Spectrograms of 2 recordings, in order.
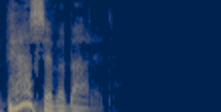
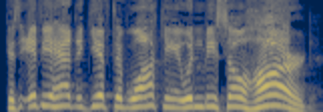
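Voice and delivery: scolding preacher; 3 semitones higher, 5 dB louder than usual. Retold or imitated. Mock preacher scolding toddler.

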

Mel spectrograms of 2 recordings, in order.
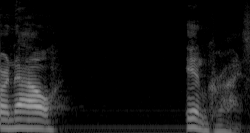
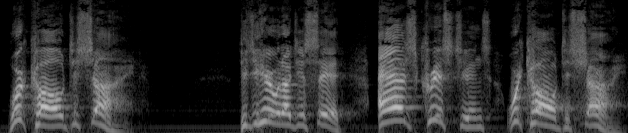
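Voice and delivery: preaching at full force; 3 semitones higher, 8 dB louder than usual. Acted. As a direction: preach it out to the whole church.

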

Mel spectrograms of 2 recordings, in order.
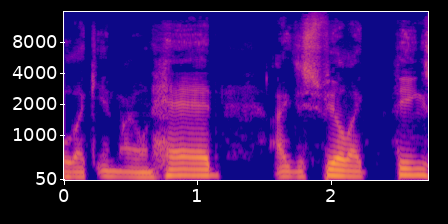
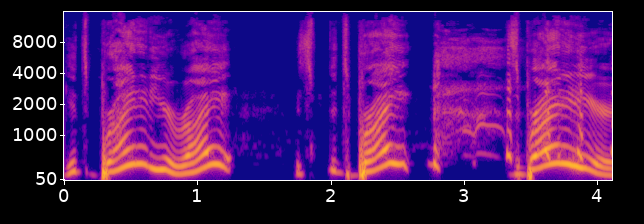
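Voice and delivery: high, loud insistent yell about the light; stoned yelling; 14 semitones higher, 6 dB louder than usual. Retold or imitated. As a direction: shout it like you're high and the room is blinding. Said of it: "And I was, like, yelling".

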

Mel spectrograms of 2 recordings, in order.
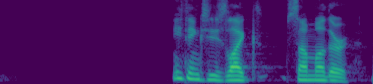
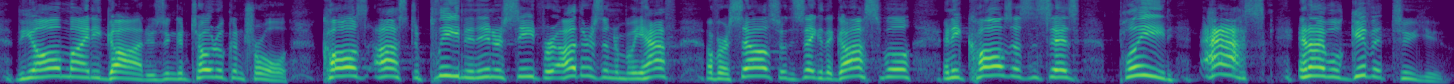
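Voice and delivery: louder and higher, building to God's promise; rising preaching fervor; 6 semitones higher, 5 dB louder than usual. Acted. Preacher urging the congregation to pray, with full force.

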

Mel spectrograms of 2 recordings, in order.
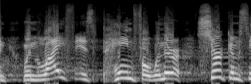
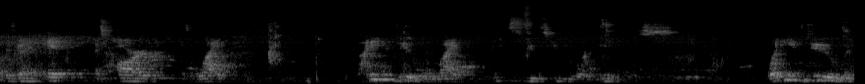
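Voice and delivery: sudden whisper; 6 semitones lower, 29 dB quieter than usual. Acted. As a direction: drop to a breathy hush on the question. Preacher drops to a hush.

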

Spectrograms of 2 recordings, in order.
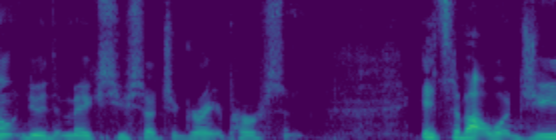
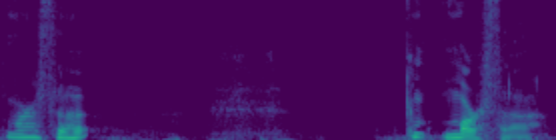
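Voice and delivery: soft, affectionate calling; gentle, smiling; 8 dB quieter than usual. Acted. Jesus smiling at Martha, gentle and soft. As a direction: coax her softly through a smile. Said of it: "see the smile on Jesus' face".

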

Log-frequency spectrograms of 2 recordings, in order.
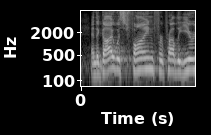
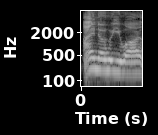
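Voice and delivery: loud demonic accusation; acted demon shouting at Jesus; crying out; 3 semitones higher, 6 dB louder than usual. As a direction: call it out forcefully. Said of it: "and he cried out".

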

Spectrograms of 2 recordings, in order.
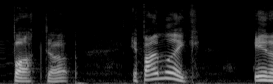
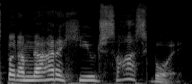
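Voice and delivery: usual speaking voice

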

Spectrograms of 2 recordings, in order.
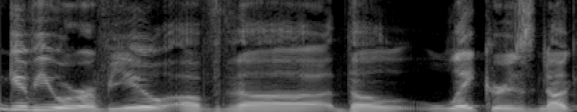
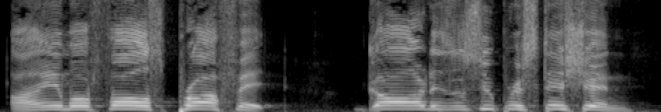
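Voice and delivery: shouting preacher; 7 semitones higher, 6 dB louder than usual. Acted. Acting villain preacher quote intro.

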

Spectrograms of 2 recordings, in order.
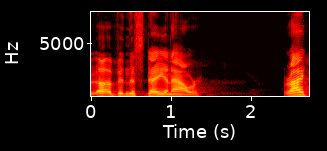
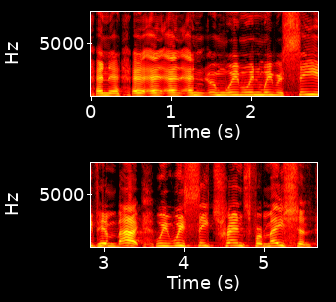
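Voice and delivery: ordinary talk, nothing marked

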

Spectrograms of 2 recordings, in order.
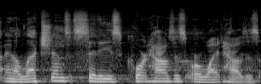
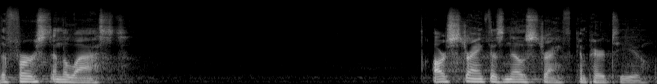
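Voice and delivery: prayer; 3 semitones lower than usual. Acted. Closing prayer.

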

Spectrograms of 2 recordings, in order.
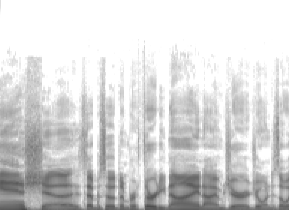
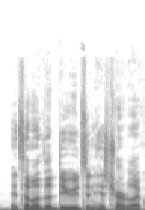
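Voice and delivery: ordinary talk, nothing marked

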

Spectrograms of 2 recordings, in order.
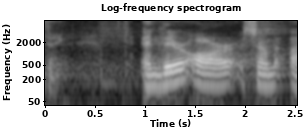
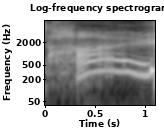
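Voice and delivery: high, laughing sweet hi; sweet wife greeting; 14 semitones higher, 3 dB louder than usual. Retold or imitated. Wife greeting the woman who cursed them, high sweet laughing hi. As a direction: chirp a sugary hello. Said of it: "And Mary Beth goes".

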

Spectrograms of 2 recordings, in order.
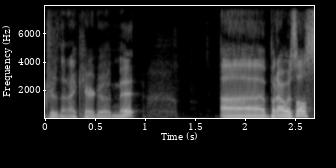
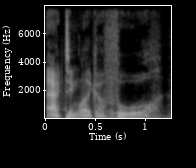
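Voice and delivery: low villain voice; 6 semitones lower than usual. Retold or imitated. Quoting villain Odeon's retort.

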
